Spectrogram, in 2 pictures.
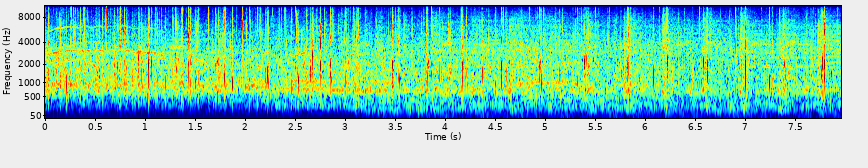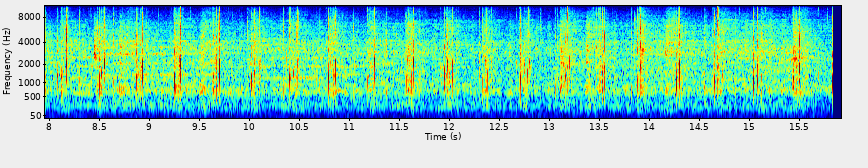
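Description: A crowd claps in a quick, steady rhythm.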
